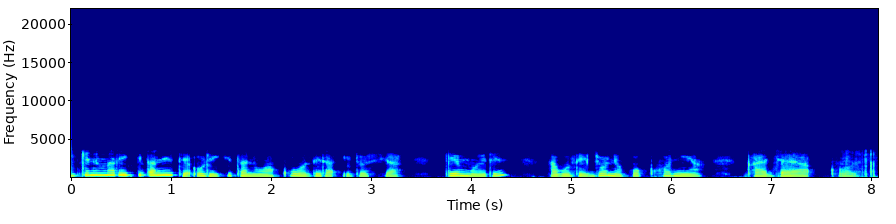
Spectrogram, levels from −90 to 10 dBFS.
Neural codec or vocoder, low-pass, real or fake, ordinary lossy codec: codec, 16 kHz, 8 kbps, FreqCodec, smaller model; 3.6 kHz; fake; none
